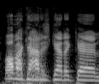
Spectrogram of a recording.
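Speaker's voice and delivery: loud high panicked shout; panicked cry. Retold or imitated. Attackers seeing the gun, loud panicked shout. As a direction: yell it in alarm.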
